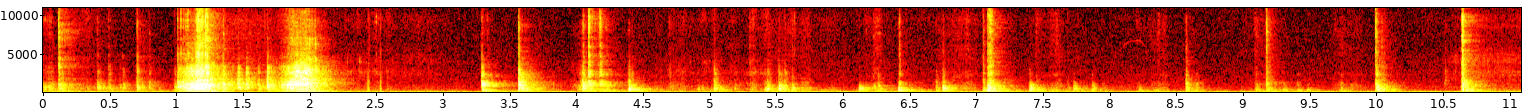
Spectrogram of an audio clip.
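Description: Screwdriver backing long screws out of a SkiErg's plastic flywheel cover: two rasping rubs of thread against plastic about a second in, then scattered light clicks and taps while the screws are worked free.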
